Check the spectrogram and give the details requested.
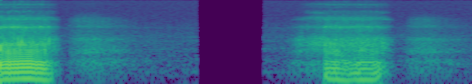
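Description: Loud, rough, rattling snores on each breath in, each followed by a softer breath out.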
